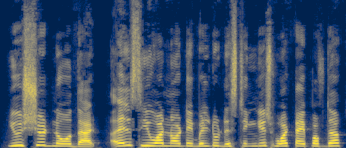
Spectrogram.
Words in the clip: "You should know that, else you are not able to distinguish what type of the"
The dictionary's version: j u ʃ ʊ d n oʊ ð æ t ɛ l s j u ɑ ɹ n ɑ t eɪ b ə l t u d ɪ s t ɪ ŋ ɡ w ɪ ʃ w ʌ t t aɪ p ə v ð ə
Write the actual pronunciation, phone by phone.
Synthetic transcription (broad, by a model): j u ʃ ʊ d n oʊ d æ t ɛ l s j u ɑ ɹ n ɑ t eɪ b ə l t u d ɪ s t ɪ ŋ ɡ w ɪ ʃ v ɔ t t aɪ p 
